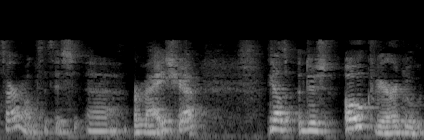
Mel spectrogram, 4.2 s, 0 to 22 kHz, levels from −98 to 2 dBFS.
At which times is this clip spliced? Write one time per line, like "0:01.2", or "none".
0:01.3
0:02.7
